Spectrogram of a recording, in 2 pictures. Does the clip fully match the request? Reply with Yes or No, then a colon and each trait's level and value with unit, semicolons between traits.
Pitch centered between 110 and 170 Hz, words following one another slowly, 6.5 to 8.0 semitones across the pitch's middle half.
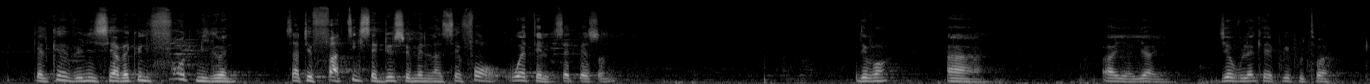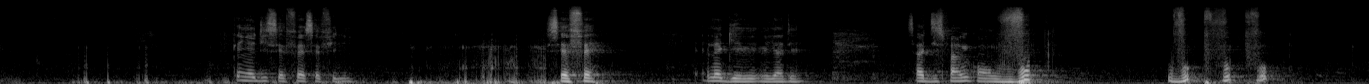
Yes: low, 135 Hz; slow, 115 wpm; wide, 6.9 semitones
